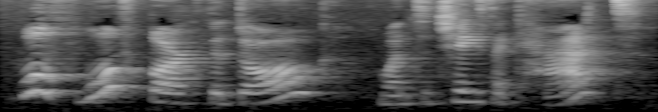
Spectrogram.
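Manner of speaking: animated picture-book read-aloud; reading to children. Acted. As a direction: read it brightly to little ones. Reads picture book to class.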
